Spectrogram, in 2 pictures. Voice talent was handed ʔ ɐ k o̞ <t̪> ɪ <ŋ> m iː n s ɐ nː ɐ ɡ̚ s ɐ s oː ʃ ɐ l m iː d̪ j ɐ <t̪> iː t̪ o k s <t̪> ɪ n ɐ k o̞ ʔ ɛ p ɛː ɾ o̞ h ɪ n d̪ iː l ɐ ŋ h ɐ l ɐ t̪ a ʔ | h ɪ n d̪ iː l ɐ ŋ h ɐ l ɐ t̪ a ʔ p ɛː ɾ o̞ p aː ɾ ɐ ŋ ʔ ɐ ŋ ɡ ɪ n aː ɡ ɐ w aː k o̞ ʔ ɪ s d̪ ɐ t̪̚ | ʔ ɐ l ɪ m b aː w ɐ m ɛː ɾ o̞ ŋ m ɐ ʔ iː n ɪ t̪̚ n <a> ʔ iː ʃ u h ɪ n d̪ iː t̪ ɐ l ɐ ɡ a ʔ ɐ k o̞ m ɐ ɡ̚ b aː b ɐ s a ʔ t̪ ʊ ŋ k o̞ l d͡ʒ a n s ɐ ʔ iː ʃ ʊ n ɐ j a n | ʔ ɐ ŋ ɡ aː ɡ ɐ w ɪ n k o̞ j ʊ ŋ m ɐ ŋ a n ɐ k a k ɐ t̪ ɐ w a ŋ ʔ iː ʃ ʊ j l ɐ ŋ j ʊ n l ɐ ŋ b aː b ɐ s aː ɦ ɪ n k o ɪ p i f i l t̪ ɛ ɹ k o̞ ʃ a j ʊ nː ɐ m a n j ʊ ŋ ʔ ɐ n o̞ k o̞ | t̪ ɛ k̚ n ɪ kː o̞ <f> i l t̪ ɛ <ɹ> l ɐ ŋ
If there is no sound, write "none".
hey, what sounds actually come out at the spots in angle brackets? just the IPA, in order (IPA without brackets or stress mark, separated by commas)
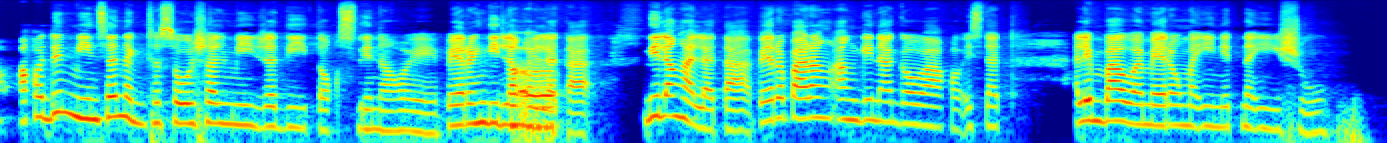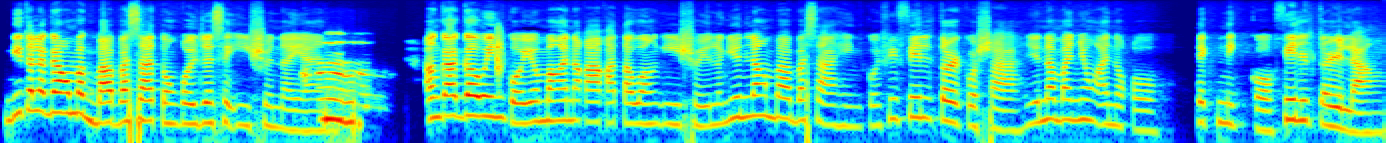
d̪, n, d̪, d̪, ɐ, f, ɹ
